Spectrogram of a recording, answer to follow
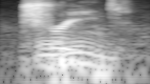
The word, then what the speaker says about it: treat: of the word okay you can pronounce that TR like a CHR so notice how I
